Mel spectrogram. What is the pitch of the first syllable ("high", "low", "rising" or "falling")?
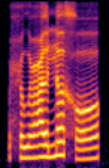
low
